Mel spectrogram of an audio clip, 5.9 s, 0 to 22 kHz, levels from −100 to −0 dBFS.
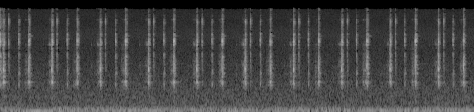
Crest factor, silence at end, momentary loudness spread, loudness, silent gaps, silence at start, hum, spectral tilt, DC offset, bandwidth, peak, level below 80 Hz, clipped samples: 26 dB; 0 s; 5 LU; -36 LUFS; none; 0 s; none; 1 dB/octave; under 0.1%; 17 kHz; -12 dBFS; -52 dBFS; under 0.1%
